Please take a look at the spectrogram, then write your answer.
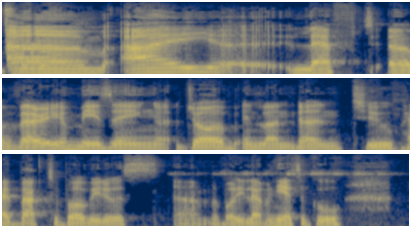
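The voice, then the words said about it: Trinidadian accent. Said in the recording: “for those who may not know from my accent, I'm originally from Trinidad”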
